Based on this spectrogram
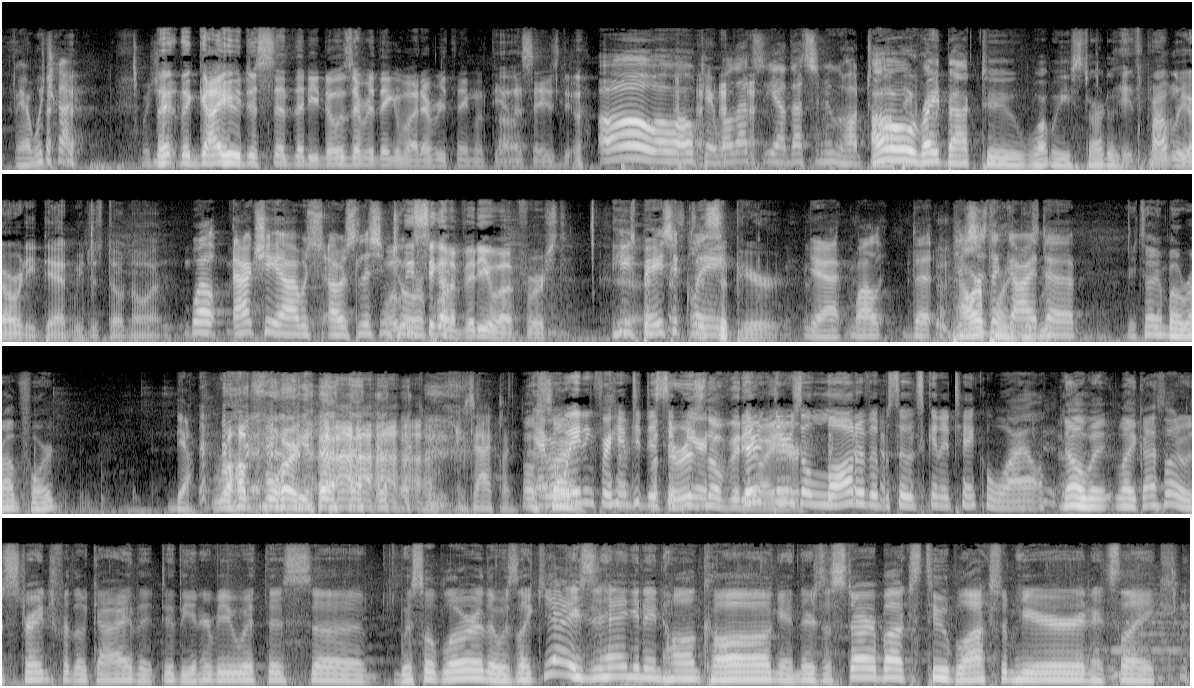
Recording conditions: live audience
